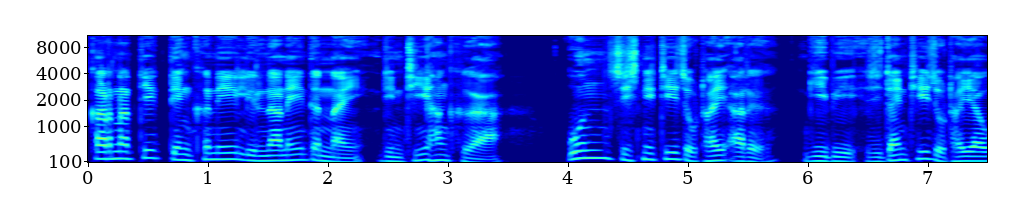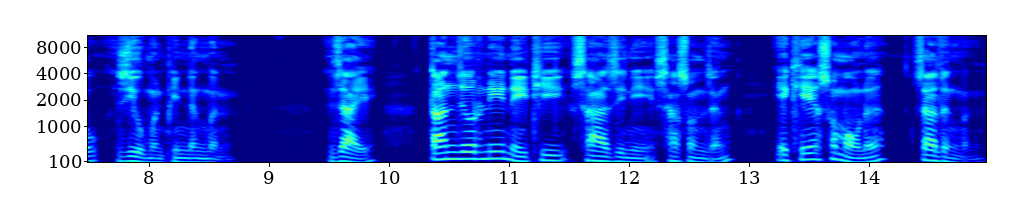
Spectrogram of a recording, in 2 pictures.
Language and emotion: Bodo, neutral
